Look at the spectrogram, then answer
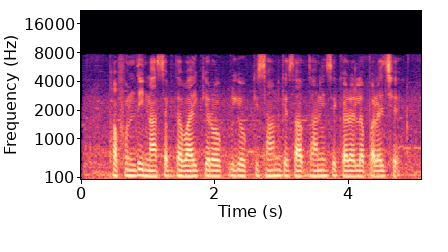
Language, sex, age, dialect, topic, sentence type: Maithili, male, 25-30, Angika, agriculture, statement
